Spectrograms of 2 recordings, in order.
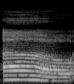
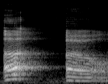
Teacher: So you stop the air with the throat, and then let it out, oh. That's a glottal stop.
